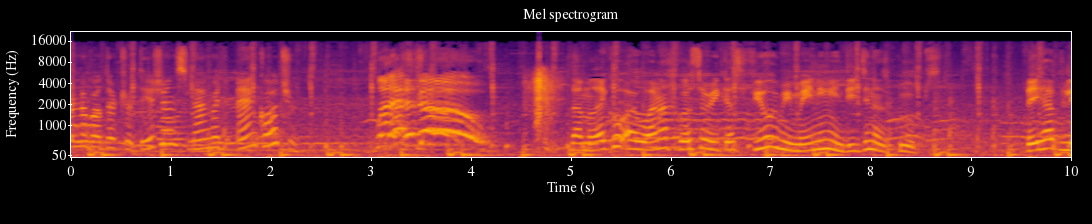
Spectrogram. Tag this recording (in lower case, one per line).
speech
music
